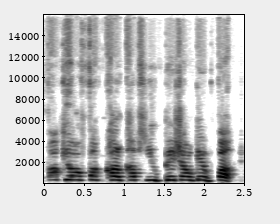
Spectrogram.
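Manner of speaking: high-pitched mock ranting; crazy sister impression. Redhead sister talking shit on the sidewalk, imitated ranting. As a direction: imitate her cursing in a high voice. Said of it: "the one that was kinda crazy, talking shit".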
